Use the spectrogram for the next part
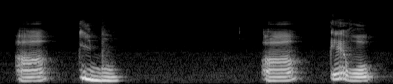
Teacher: tu ne prononces toujours pas le H, mais tu n'as plus le droit de faire la liaison. Liaison interdite. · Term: H aspiré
